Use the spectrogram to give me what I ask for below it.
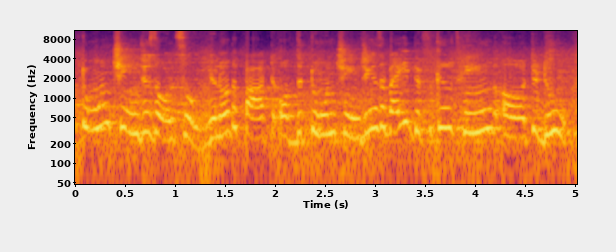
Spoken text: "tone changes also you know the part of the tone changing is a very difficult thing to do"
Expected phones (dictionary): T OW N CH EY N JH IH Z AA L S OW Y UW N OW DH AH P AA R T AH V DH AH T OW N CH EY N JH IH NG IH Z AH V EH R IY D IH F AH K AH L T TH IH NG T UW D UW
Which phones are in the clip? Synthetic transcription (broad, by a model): T OW N CH EY N JH IH Z AA L S OW Y UW N OW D AH P AA R T AH V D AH T OW N CH EY N JH IH NG IH Z AH V EH R IY D IH F AH K AH L T T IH NG T UW D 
